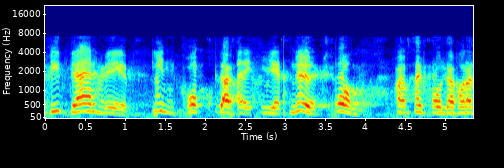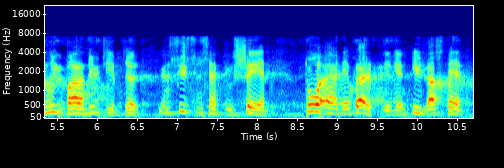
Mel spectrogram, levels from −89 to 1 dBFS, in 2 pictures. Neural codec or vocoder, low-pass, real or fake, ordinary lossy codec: codec, 24 kHz, 1.5 kbps, HILCodec; 7.2 kHz; fake; Opus, 64 kbps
